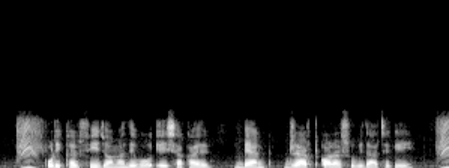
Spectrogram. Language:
Bangla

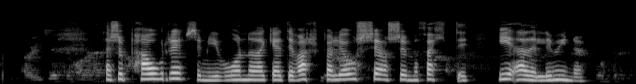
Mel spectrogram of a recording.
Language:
Icelandic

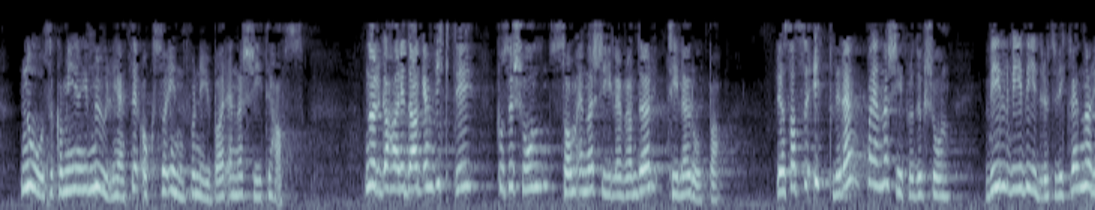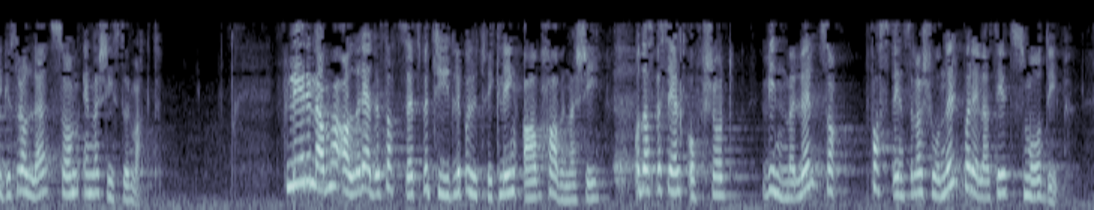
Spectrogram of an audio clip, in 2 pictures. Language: Norwegian Bokmål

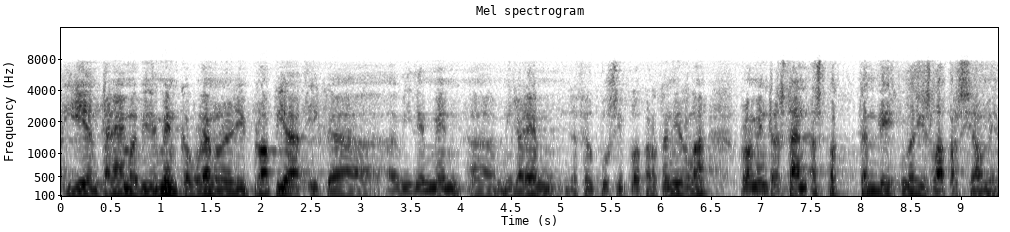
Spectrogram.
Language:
Catalan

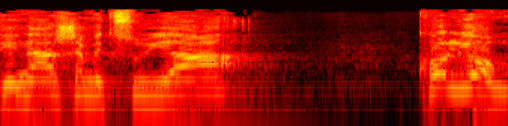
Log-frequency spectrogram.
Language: Hebrew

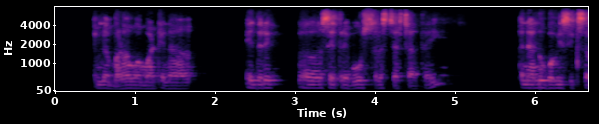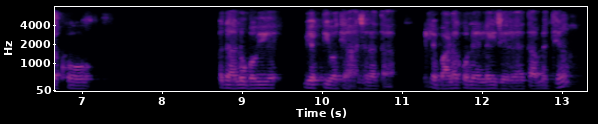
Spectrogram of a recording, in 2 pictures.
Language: Gujarati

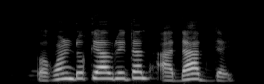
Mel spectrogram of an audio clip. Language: Pashto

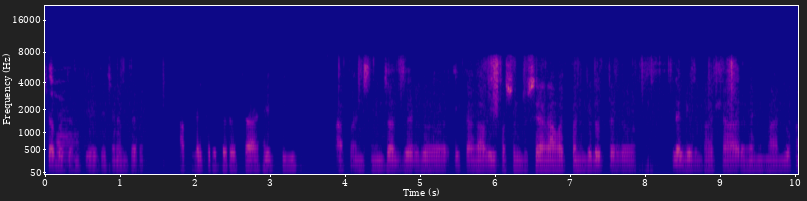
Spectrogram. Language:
Marathi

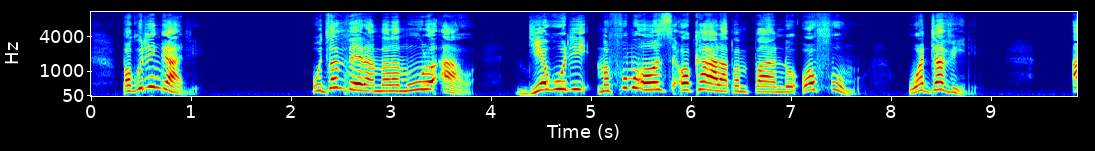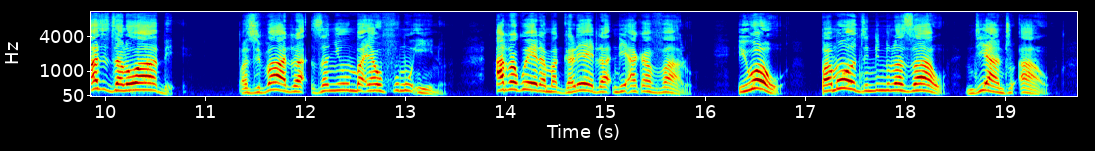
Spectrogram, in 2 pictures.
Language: Nyanja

